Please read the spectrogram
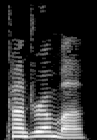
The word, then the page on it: chondroma: British English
